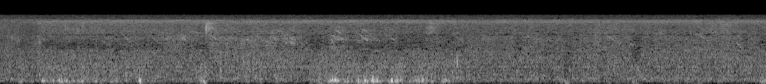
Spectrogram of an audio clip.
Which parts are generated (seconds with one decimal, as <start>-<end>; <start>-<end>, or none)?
0.0-1.6; 5.1-7.7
